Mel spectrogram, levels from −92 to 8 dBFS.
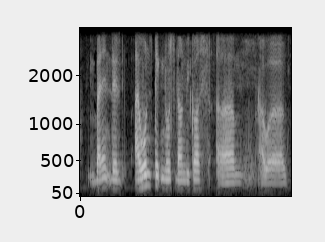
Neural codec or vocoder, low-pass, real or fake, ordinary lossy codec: none; 3.6 kHz; real; AAC, 24 kbps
